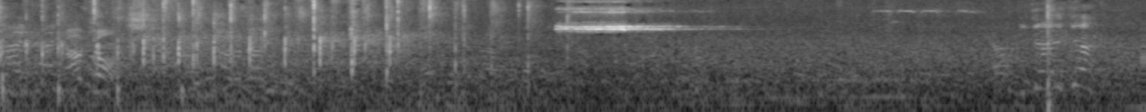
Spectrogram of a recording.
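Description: Referee's whistle blown in one short, steady blast about four seconds in, the loudest sound here. Before it come players' shouts and a quick run of sharp clicks; near the end there is a single sharp thump.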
